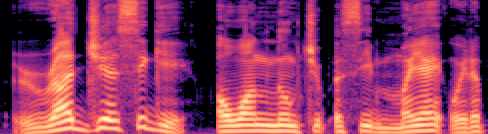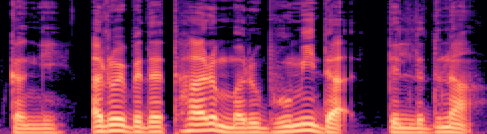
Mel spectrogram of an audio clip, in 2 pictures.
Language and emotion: Manipuri, neutral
